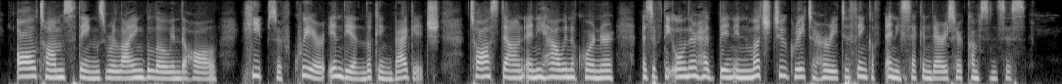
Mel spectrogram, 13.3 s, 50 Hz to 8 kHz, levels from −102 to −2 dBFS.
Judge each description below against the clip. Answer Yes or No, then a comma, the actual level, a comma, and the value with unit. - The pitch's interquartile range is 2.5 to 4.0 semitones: Yes, average, 2.8 semitones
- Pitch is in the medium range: No, high, 210 Hz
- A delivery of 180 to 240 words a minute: Yes, average, 190 wpm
